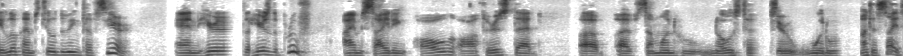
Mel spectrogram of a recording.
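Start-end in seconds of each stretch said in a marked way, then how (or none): none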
